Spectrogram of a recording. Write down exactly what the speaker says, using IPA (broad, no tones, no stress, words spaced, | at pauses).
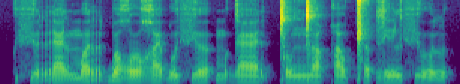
fʲʊrælmʌr ɓʊʁu ʁɛɓʊfʲəːʔ məɡæːrǀʊ ŋ͡ǀəːqɛwǁəʔzil fʲʊl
